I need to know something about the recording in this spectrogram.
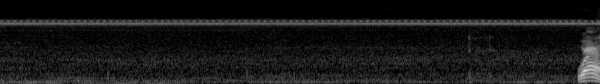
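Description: Crickets trilling, a steady high-pitched trill that runs on without a break.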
